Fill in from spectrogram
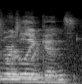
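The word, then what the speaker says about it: Merzlikins: Elvis Merzlikens.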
